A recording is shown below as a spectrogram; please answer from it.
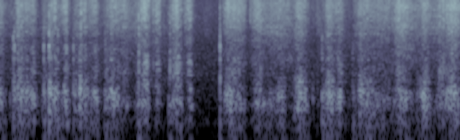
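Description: Long red nails on both hands scratch the textured chenille upholstery of a padded fabric chair back. The result is quick, uneven, scratchy rustling strokes centered in the midrange, with a brief lull around the two-second mark before the scratching resumes.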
